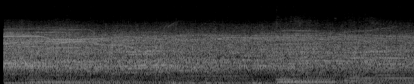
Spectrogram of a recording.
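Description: A country-rock band playing live in an arena: sustained low notes that shift pitch a few times, heard over crowd noise.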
